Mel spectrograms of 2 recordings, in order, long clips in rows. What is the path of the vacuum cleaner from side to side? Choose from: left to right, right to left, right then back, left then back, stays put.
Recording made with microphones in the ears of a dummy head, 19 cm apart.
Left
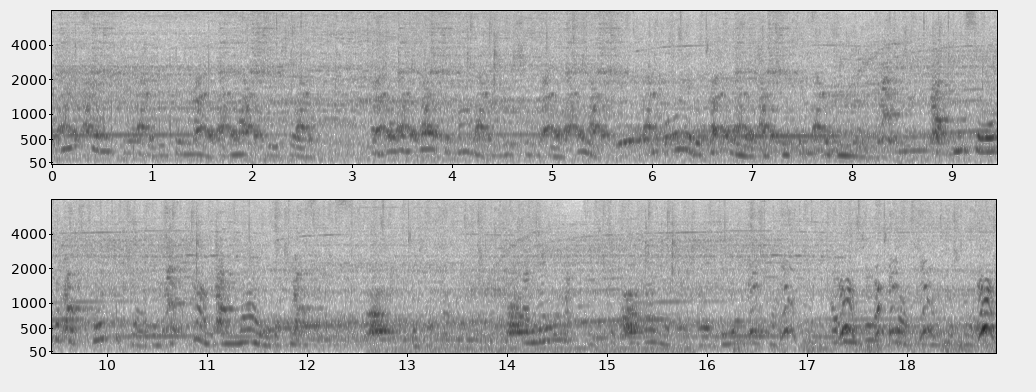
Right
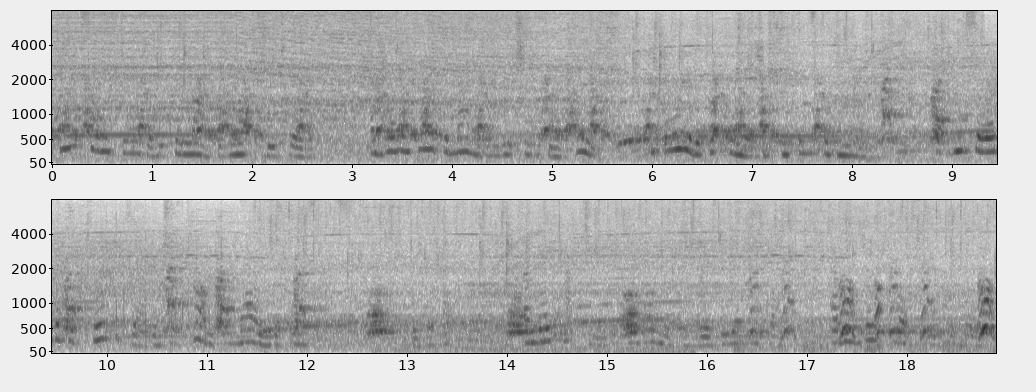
right to left.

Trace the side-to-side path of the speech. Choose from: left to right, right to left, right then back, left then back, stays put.
right to left.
